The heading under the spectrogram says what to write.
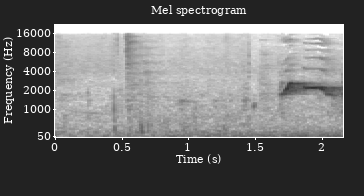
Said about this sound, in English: That's our birds. We have two cockatiels. We recently got a new one, Allie and Willie.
